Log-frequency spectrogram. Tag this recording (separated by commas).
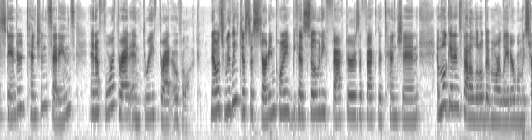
Speech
